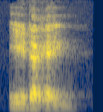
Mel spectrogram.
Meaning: everyone
- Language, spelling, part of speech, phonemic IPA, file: Dutch, iedereen, pronoun, /i.də.ˈreːn/, Nl-iedereen.ogg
